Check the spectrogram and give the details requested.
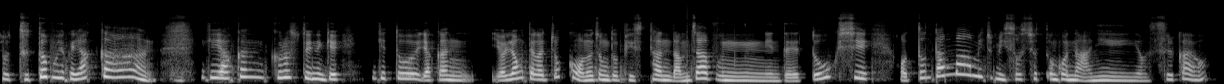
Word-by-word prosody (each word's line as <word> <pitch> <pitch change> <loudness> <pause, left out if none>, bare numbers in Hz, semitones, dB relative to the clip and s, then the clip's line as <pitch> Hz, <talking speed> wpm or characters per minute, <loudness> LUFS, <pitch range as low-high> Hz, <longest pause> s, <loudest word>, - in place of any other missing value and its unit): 저 245 - -1
듣다 225 +6 +2
보니까 300 -8 +2
약간 325 - +2 0.4
이게 315 -1 0
약간 330 +2 +1
그럴 315 +1 +3
수도 320 -3 -2
있는 250 -3 +3
게 235 0 +2 0.3
이게 275 0 -4
또 255 -5 +2
약간 200 0 0 0.2
연령대가 235 +4 +2
쪼끔 345 - -3
어느 190 +1 +3
정도 205 -1 +1
비슷한 200 +1 -1
남자분인데 180 - +1
또 240 +5 +1
혹시 305 -5 -2 0.3
어떤 305 +2 -4
딴 395 +3 +2
마음이 450 -6 +1
좀 285 -7 -5
있으셨던 235 +2 -3
건 220 -3 +3
아니었을까요? 185 +5 -3
235 Hz, 310 characters per minute, -20 LUFS, 195-300 Hz, 0.4 s, 그럴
